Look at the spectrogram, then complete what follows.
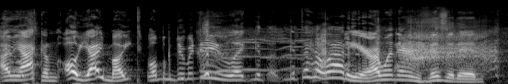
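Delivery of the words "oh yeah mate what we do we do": put-on English accent with raised pitch. Mocking people who pick up accents abroad: mock english accent.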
